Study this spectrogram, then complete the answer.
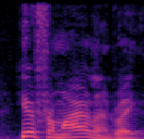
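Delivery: an eager American quizzing him about Ireland; mock American asker. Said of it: "when I get".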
